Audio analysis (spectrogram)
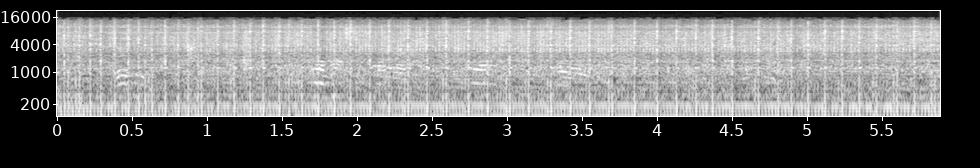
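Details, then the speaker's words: Small two-stroke snow blower on 50:1 mix runs at a steady, even buzz with no surging after cleaning the clogged jet at the bottom of the carburetor; fixed, normal running. "we got it working baby oh all it was was that little uh jet down in the bottom uh very easy to clean out this took me maybe half an hour max"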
